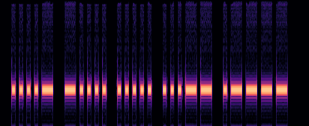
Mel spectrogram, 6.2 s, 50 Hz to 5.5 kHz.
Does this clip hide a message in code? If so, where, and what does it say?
Yes: Morse code from 0.2 to 5.7 s, heard as a keyed tone, about 16 wpm, 800 Hz. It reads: 46531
